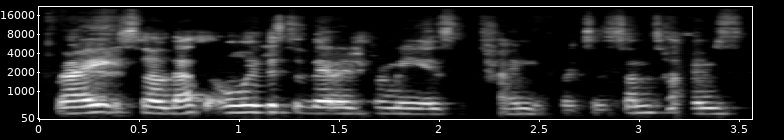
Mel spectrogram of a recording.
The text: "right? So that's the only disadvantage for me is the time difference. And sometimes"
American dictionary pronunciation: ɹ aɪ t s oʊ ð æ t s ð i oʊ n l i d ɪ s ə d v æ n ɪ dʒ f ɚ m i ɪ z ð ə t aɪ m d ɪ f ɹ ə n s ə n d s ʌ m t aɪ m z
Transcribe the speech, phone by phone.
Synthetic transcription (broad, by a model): ɹ aɪ t s oʊ ð æ t s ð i oʊ n l i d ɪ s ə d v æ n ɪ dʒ f ɚ m i ɪ z t aɪ m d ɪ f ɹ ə s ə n s ʌ m t aɪ m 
